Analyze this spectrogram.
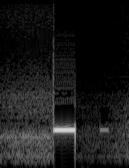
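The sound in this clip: Busy tone after a phone call disconnects: a loud, steady electronic beep follows faint line noise, then a shorter, softer beep at the same pitch.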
